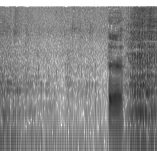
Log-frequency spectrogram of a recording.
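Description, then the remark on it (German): A loud, deep stomach growl from hunger erupts suddenly after a quiet stretch, a wavering rumble that lasts about a second before trailing into a rougher, noisy grumble. “Nee, mein Magen, ich hab Hunger.”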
